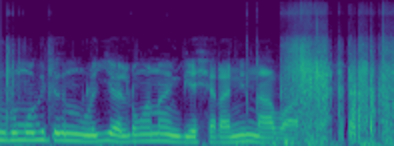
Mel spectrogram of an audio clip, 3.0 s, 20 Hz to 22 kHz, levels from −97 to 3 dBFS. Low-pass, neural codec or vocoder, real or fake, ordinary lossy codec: none; none; real; none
